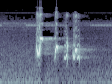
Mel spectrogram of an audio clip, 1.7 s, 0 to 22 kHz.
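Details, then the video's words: Dok Taeng bird used as a decoy singer in the lak-boen style. Four loud, close, slurred whistled notes in quick succession, the first rising sharply, the others dropping, over a quiet background. "เสียงต่อนกดอกแตงEp.205 จ้าวขุนศึกนานๆพาออกที ลักเบิ้ลเรื่อยๆ"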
